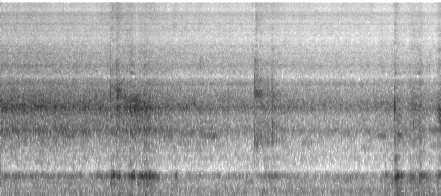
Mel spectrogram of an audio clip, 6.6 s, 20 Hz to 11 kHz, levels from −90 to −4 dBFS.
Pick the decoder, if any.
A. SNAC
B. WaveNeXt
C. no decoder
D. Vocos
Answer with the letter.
B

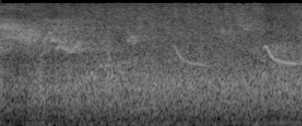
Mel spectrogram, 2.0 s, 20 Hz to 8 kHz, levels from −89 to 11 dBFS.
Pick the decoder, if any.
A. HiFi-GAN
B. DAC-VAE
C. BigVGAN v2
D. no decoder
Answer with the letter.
D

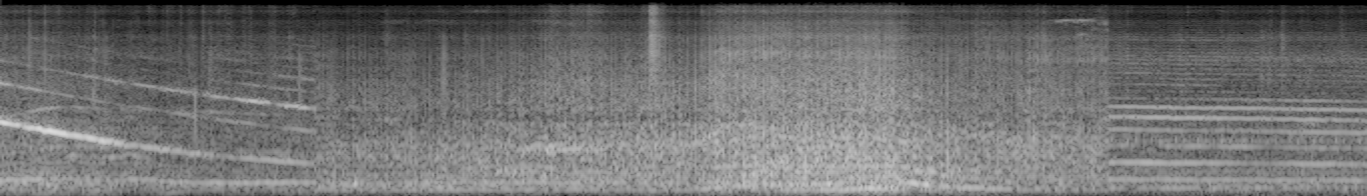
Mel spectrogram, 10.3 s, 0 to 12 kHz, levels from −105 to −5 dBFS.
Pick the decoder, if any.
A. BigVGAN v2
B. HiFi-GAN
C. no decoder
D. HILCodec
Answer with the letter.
A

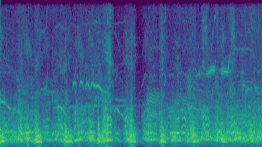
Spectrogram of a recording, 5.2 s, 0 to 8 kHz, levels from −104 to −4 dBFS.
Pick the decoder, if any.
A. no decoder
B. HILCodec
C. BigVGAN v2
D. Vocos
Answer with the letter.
A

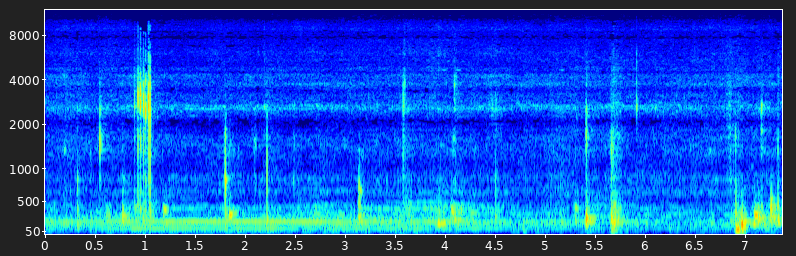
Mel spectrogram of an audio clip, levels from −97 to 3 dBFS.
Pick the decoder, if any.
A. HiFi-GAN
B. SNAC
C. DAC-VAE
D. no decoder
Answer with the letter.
B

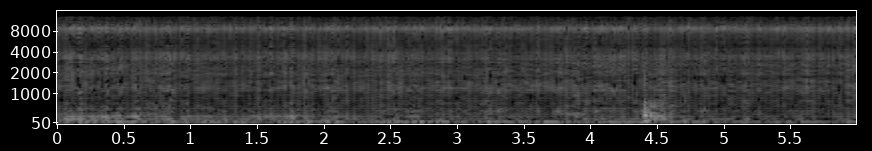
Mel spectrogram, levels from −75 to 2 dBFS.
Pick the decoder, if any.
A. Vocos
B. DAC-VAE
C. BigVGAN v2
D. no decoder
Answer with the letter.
C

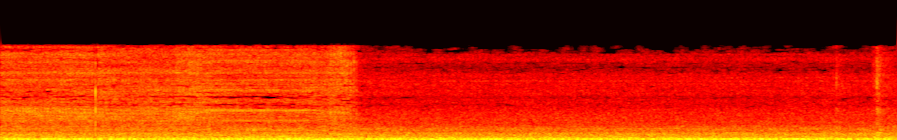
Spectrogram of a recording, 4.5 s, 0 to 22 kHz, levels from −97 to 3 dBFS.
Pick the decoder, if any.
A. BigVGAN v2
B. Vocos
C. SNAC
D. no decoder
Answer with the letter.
D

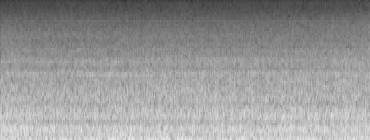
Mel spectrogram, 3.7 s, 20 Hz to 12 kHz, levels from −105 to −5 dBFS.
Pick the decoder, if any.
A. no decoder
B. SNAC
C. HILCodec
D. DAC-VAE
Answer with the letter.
A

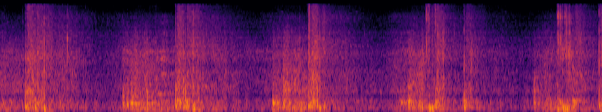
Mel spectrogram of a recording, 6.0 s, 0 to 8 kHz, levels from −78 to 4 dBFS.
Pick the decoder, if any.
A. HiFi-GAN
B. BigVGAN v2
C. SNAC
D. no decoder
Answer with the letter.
C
